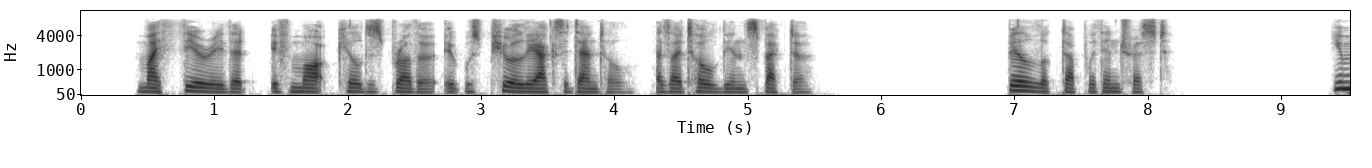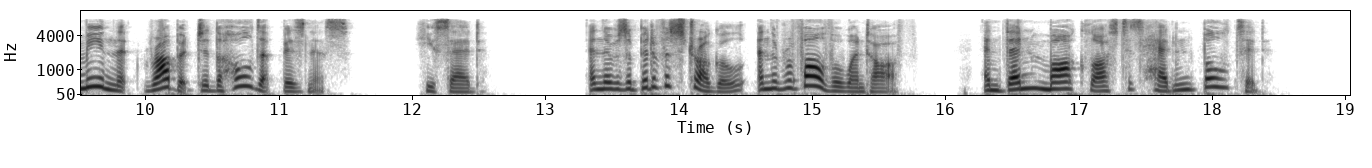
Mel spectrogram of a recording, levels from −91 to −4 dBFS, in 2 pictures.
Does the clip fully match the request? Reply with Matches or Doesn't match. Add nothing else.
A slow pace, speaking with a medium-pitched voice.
Doesn't match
